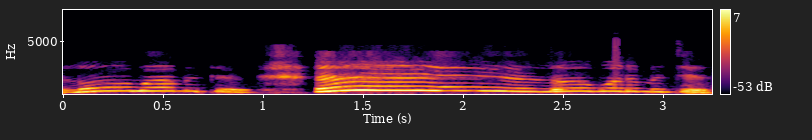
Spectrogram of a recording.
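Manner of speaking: very high, slow, drawn-out wailing, crying voice. Retelling praying alone in a room after bad news: retelling crying to the Lord. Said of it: "I'm just boohoo crying".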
